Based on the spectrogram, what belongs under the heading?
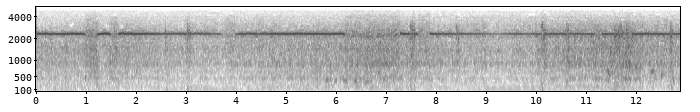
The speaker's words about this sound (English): Spangles, are the electric trains ready? Oh, I think they're all lined up. Well, start one up and let's see.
